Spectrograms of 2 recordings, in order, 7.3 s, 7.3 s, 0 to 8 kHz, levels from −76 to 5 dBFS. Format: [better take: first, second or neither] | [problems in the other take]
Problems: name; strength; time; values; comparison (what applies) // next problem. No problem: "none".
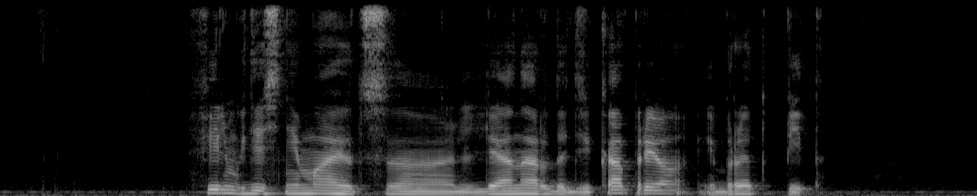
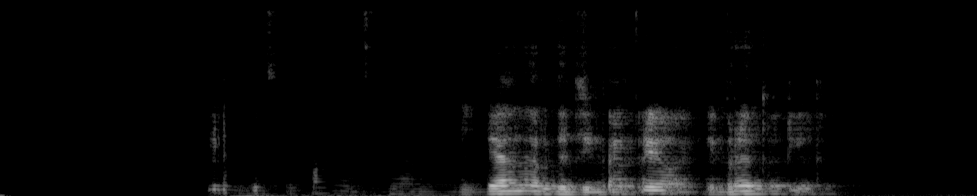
first | noise reduction (neural mask model DeepFilterNet 3)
